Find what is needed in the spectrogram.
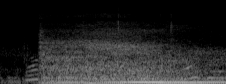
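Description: Motor vehicle on the move: a steady low engine hum with road and wind noise, starting suddenly about half a second in and growing louder.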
